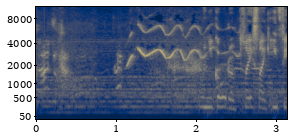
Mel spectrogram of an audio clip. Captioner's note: whistle shrills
